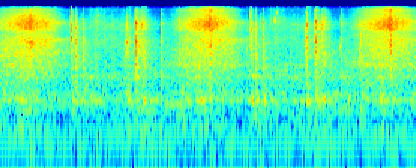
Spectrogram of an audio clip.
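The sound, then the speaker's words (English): A Heidelberg letterpress printer and a Reliance guillotine paper cutter run in a letterpress print shop. Steady mechanical clatter and rattling repeat in a regular cycle, fairly faint and without talk. “These machines punch, cut, and print words on paper, which is what Lunalux is all about, says owner Jenny Undis.”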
